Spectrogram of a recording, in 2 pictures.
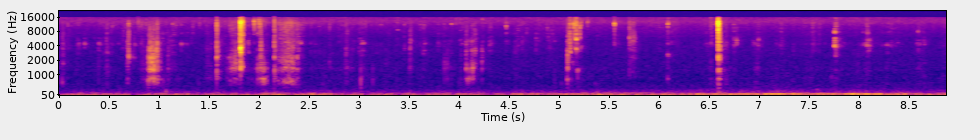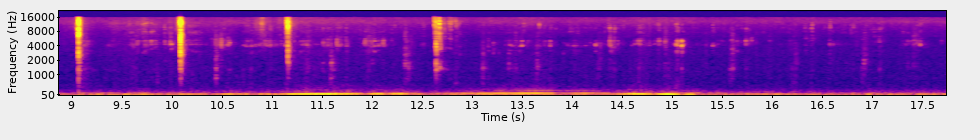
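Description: Close-miked chewing of food with the mouth closed: wet mouth clicks and smacks scattered throughout, over a low rumble that grows louder in the second half.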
